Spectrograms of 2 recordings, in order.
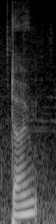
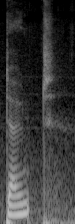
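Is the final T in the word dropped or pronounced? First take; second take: dropped; pronounced. First: The final T sound is dropped. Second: The final T sound is clearly pronounced. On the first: This is the speaker's own lazy way of saying it. "where I said don't. Because I'm lazy" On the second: This is how posh speakers say it. "They don't drop their T's. So they would say don't"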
